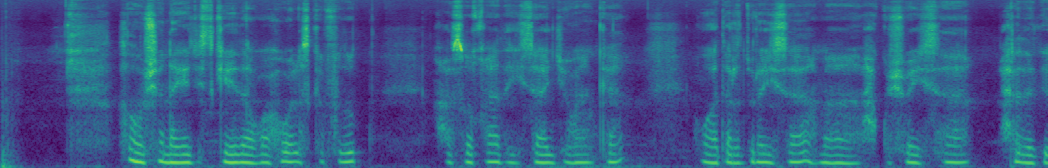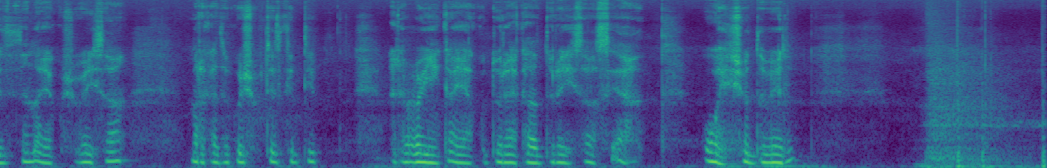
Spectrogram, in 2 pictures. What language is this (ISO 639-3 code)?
som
